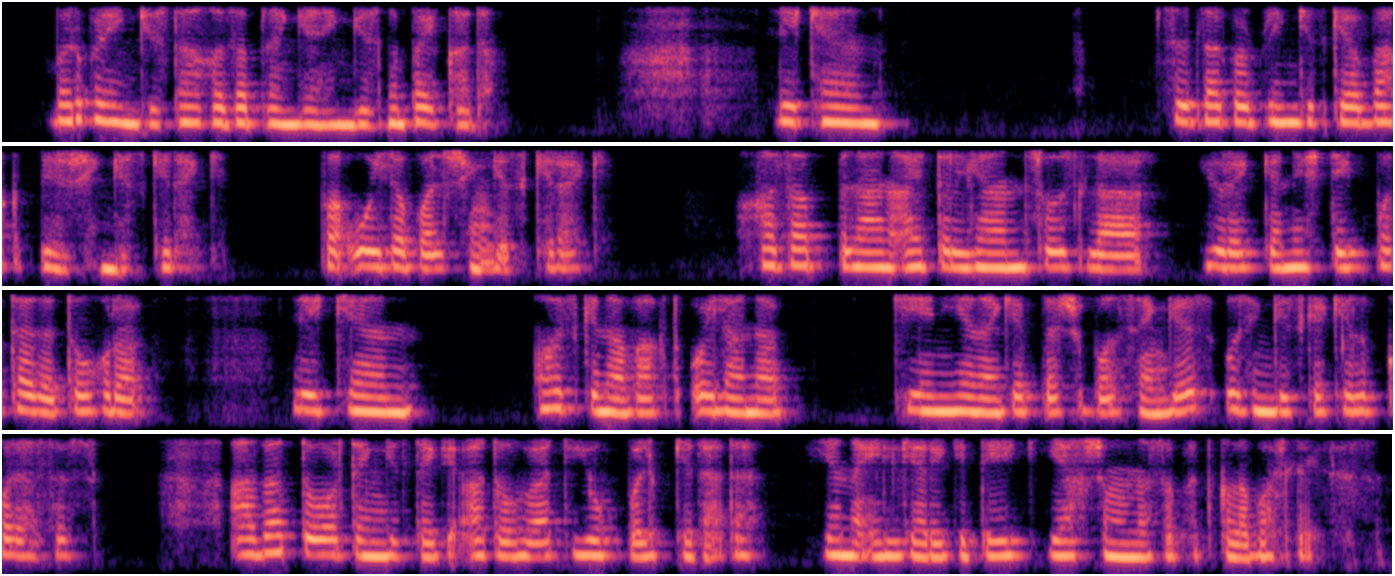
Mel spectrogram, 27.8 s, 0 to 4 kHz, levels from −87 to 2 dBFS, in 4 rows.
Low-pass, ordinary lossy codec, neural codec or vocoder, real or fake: 3.6 kHz; none; none; real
